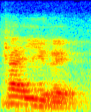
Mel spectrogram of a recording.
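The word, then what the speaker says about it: Χαίρε: Et il se prononce Kairé. Le X se prononce K et le P se prononce R.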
